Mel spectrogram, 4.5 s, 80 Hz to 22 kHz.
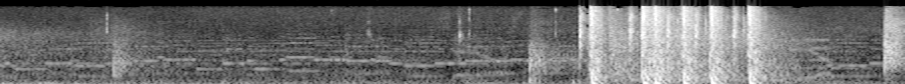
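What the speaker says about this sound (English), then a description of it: "That sounds like one of them's in that 50 cal" Heavy .50 cal machine gun in Arma 3 fires a burst of rapid, loud, sharp reports late in the clip, preceded by quieter scattered distant shots and ambient game noise.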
